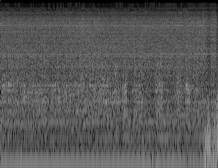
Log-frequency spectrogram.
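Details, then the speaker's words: Pool pump at season opening, first start while priming: steady motor hum with low drone and light rattle but no water rush yet; pump running dry while priming. "the little sounds are not bad we might need to stop down and add some more water i kind of know based on the sound of it right now it sounds like it's really trying to pull some water"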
